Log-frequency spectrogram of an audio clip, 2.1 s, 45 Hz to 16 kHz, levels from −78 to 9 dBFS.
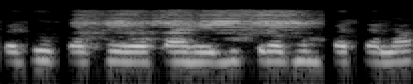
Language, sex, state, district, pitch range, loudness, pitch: Marathi, female, Maharashtra, Pune, 215-220 Hz, -19 LUFS, 215 Hz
